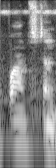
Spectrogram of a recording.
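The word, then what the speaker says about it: Palmerston: तो पामस्टन था। ठीक है? यह एल साइलेंट हो जाता है।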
